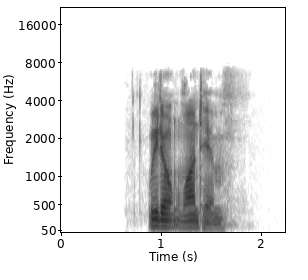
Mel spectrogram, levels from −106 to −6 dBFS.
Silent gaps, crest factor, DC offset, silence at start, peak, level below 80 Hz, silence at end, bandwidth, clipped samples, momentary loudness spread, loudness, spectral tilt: none; 24 dB; under 0.1%; 0.9 s; -8 dBFS; -68 dBFS; 0.6 s; 7.4 kHz; under 0.1%; 11 LU; -28 LUFS; -3.5 dB/octave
